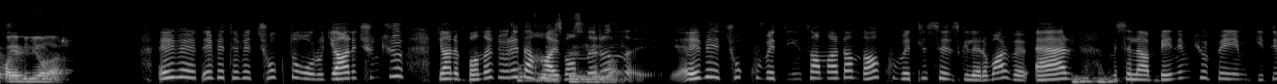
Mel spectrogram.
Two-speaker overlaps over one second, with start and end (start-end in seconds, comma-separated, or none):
5.1-6.3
